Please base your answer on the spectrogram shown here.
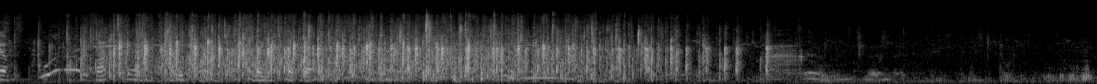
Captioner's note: applause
